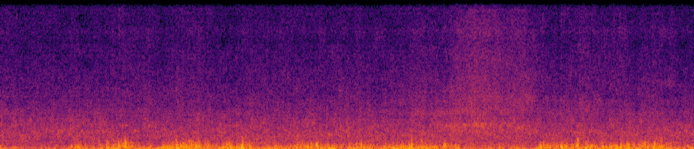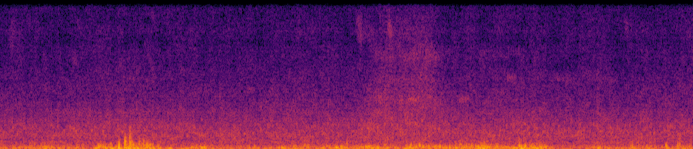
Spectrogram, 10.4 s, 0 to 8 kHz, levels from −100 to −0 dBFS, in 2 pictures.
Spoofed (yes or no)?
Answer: yes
